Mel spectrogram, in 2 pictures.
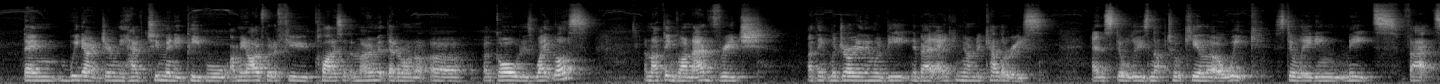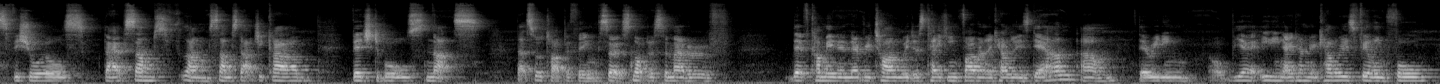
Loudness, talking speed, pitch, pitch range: -21 LUFS, 215 wpm, 175 Hz, 165-180 Hz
